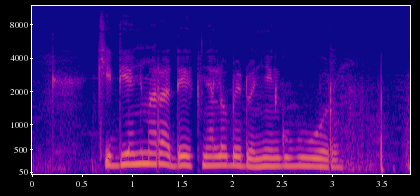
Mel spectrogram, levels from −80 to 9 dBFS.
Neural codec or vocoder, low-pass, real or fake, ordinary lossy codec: none; none; real; none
